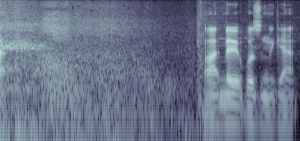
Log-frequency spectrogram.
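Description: A heavy rumbling crash slowly fades away.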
